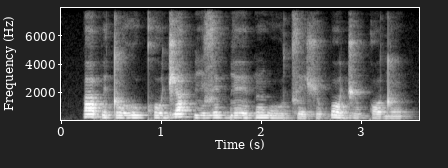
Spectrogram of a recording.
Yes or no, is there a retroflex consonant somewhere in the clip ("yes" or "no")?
no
